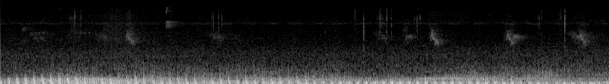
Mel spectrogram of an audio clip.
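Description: A steady low engine drone runs throughout, with several short, high, falling bird chirps over it.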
